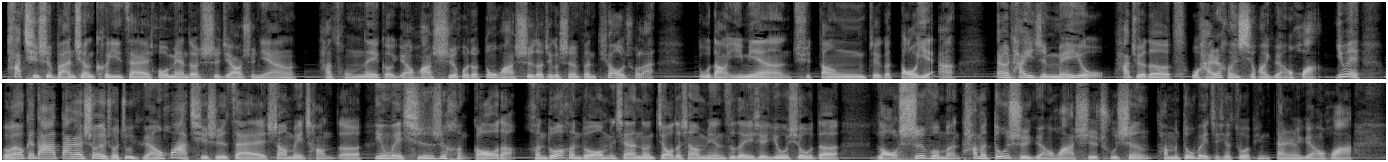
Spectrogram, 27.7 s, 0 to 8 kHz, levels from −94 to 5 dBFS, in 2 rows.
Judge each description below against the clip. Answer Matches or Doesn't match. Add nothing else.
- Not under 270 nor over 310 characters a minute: Matches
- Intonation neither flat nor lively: Doesn't match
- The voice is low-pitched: Matches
